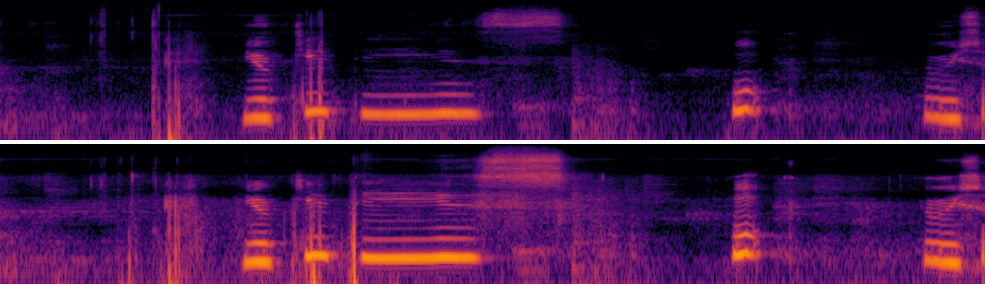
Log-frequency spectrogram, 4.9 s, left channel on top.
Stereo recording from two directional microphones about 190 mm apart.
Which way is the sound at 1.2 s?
5° left (ahead or behind).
